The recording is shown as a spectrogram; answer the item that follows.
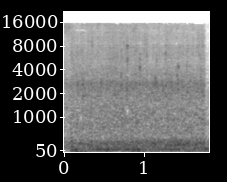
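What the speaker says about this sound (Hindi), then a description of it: "एकदम ताजा ताजा पानी गिर रहा है।" Fresh water falls and trickles at a fishing spot, a soft, steady wash that stays quiet and even throughout without any talk.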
